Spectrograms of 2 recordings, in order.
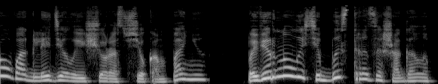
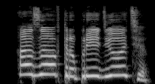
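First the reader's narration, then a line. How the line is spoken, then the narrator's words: Shouted after them. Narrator (Russian): крикнула им вслед Лариска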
